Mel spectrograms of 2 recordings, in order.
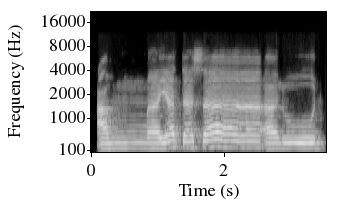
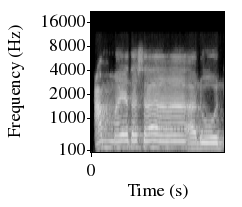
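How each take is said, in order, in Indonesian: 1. Huruf m-nya sengau, ditahan dua harokat, lalu ada jeda. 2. Huruf m-nya pendek, tanpa jeda setelahnya. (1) "Ada jeda dulu, dua harokat. Dua harokat itu sudah pas" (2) "Jangan amma yatasaalun, itu salah ya"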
